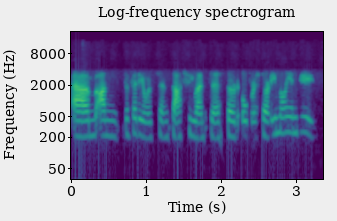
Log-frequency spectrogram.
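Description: A woman's voice: medium pitch, fairly even intonation, quick pace, no room sound. A confident 21-year-old woman from Northern Ireland with a Northern Irish accent, chatting with many fillers as a guest on a radio call-in. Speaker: guest caller. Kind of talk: casual radio interview over the phone. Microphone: telephone. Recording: tinny phone line.

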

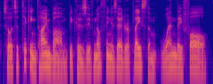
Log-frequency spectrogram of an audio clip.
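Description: A man's voice: mid-range voice, expressive, brisk. An Irish man explaining his subject earnestly in an interview, with frequent fillers and restarts. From Ireland. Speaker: guest, woodland charity founder. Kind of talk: interview conversation.

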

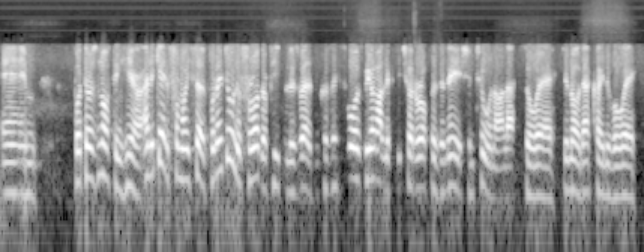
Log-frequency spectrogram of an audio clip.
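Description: A man's voice: a little high, quick pace, dry recording. An Irish man in his forties calling into a radio show, rambling and hedging as he talks. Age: 40s. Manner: rambling, hedging, full of fillers. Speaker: caller. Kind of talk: call-in radio chat. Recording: tinny phone line.

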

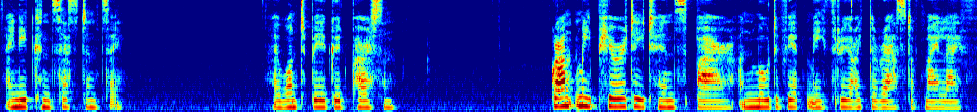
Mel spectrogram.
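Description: A woman softly whispering a prayer, hushed and pleading. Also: on the low side. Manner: hushed, pleading, slow and even.

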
